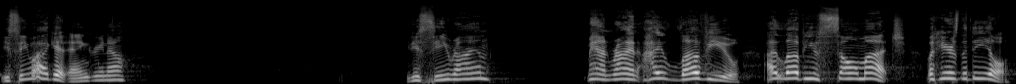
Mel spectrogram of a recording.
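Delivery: lightly voiced God, tender and hurt; God's tender voice. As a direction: gently plead as a loving God. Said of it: "God was starting to say".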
